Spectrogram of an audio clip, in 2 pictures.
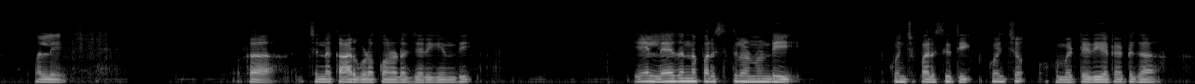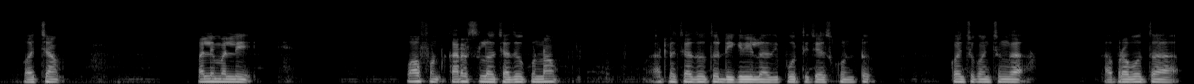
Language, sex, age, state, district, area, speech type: Telugu, male, 45-60, Andhra Pradesh, Sri Balaji, urban, spontaneous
